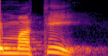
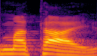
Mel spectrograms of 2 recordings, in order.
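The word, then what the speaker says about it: מתי: is that not say mati? Why is that written matai? Why do you pronounce it matai? Let's see what you all remember from this class. Why is that word not mati?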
